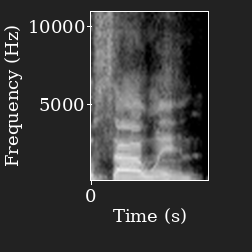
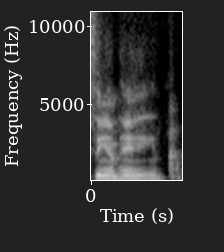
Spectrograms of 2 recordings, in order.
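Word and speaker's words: Samhain: sure there you go sawin sawin thank you so much swin is how you pronounce Sam Hayne but sawin is is on its way um you are very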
